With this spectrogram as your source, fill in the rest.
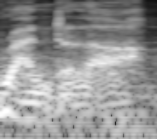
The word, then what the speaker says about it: Randalar: Republican soldiers starve while waiting for orders from Randalar. Randala, that's how you pronounce it.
